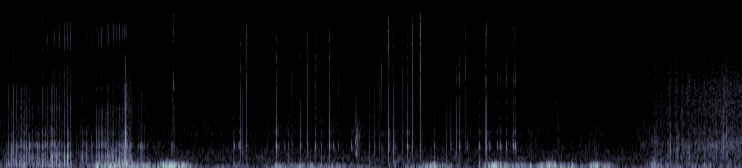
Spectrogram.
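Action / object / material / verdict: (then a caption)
tap / plastic hair brush shell / plastic / none. Long nails tap and scratch the pink hollow plastic shell of a detangler hair brush while it is held, then the brush is set down on a cloth. The sound is close and bass-heavy, with dull rubbing scratches and a quick run of sharp clicking taps in the middle. It ends with a soft, muffled rustle.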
